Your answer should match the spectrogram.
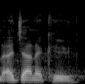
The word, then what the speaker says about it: Ajanaku: Ajanaku. Thank you. Thank you for the pronunciation correction.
